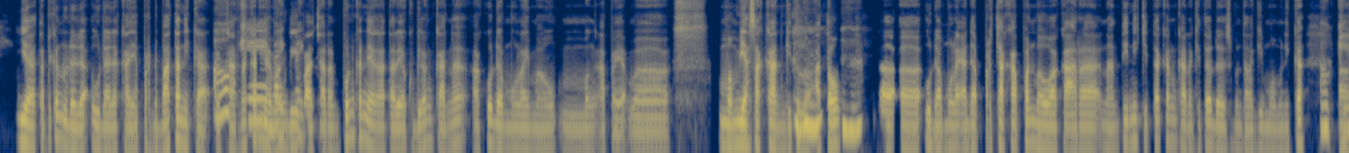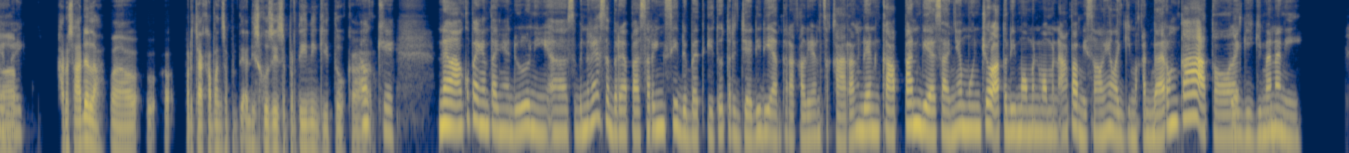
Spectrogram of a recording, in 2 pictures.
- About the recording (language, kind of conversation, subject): Indonesian, advice, Bagaimana cara membicarakan dan menyepakati pengeluaran agar saya dan pasangan tidak sering berdebat?
- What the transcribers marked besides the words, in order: teeth sucking; chuckle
